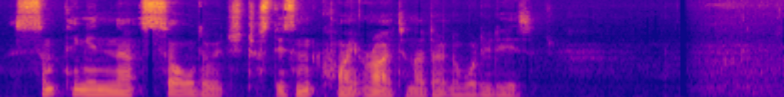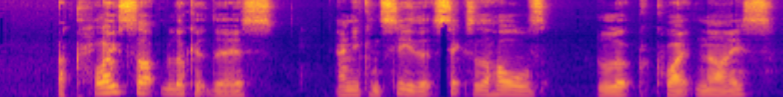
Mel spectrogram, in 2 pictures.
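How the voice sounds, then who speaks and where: A middle-aged man giving an unscripted hands-on demonstration, thinking aloud in short, halting phrases as he works. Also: mid-range voice, steady tone, darkish tone. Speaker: electronics hobbyist and presenter. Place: indoor electronics workbench.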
